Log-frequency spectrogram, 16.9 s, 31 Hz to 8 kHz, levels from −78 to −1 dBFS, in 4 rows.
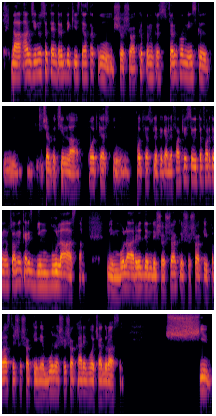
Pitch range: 100-140 Hz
